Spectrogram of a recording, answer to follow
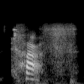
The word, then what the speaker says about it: tough: pronounced this word it's tough so it's an F sound so so this the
